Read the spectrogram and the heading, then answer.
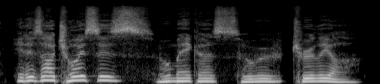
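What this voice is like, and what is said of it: Dumbledore impression. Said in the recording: “do your Dumbledore voice ... I give that about a 6 out of a 10.”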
